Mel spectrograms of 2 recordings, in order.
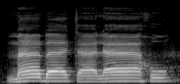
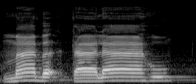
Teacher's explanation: maka qalqalahnya adalah qalqalah sughra atau qalqalah kecil. Maka pantulan huruf ba-nya itu ringan saja, jangan terlalu keras.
